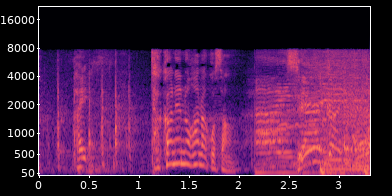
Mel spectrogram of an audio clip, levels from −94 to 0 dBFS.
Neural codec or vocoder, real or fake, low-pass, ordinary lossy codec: none; real; none; none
